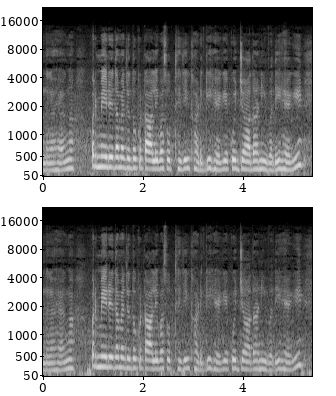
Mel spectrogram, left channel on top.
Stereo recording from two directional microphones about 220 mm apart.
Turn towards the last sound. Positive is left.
turn(degrees=10)  # may be behind; listen again after turning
